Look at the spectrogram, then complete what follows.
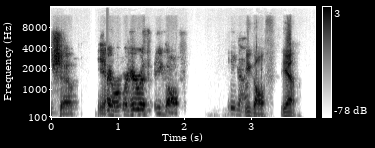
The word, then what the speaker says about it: Eglaf: So we'll so it's Eglaf. Yes. It's Eglaf, and it is.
